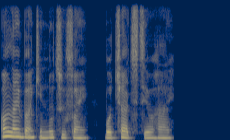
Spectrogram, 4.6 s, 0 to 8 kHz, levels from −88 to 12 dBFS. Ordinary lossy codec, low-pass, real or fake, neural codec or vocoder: none; none; real; none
